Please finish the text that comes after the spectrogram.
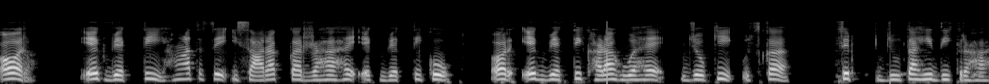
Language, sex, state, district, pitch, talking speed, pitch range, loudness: Hindi, female, Chhattisgarh, Balrampur, 225 Hz, 155 wpm, 210-245 Hz, -19 LUFS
